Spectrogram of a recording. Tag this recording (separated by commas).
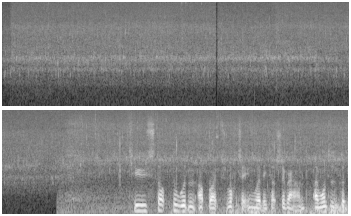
Stream, Speech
